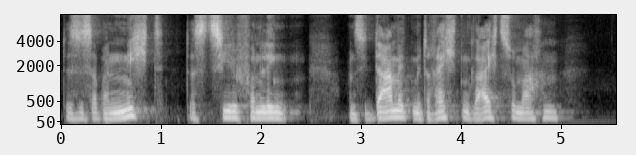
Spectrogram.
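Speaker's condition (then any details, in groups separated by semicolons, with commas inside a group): No condition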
